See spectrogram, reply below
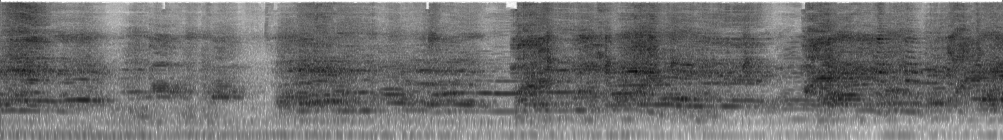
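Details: A group of geese honking for breakfast at a house; loud bursts of overlapping, brassy honks, a short quieter gap, then the chorus swells again.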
